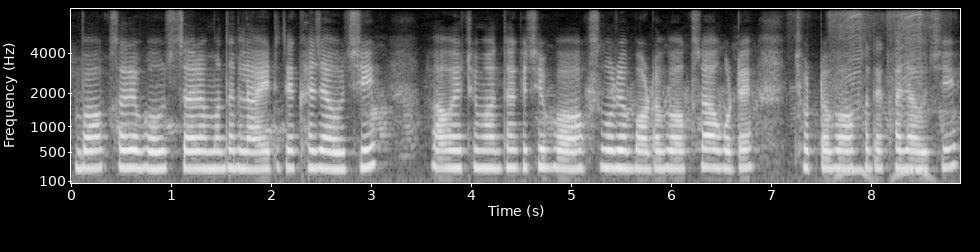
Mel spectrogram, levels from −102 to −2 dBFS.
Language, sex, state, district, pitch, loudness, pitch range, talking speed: Odia, female, Odisha, Nuapada, 260 Hz, -14 LUFS, 255-270 Hz, 140 wpm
